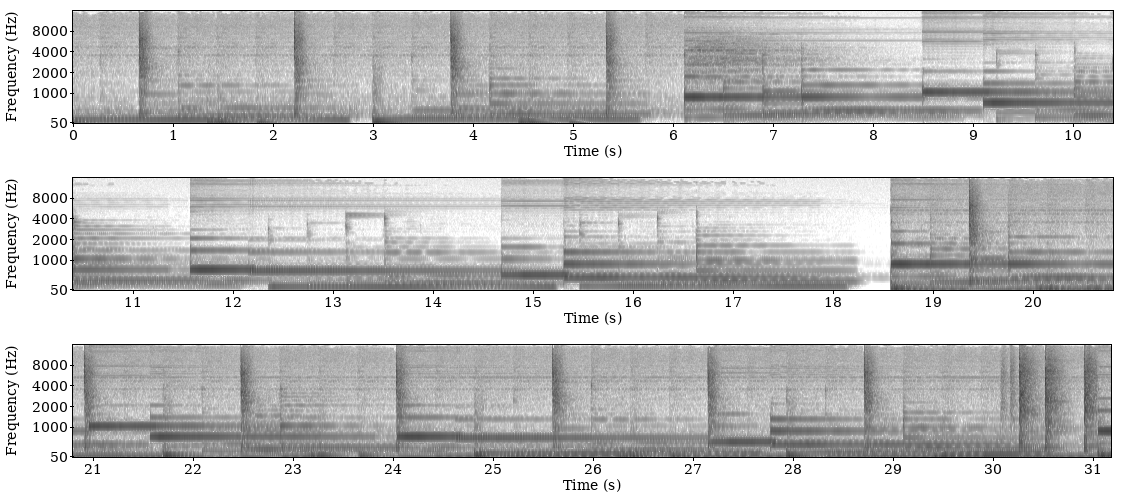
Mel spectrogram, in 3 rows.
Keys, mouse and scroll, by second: 4.5 e, 7.2 w, 7.3 middle click, 10.5 middle click, 14.0 alt+click, 16.1 middle click, 24.3-24.8 scroll up 2, 24.8 scroll up 1, 25.1 alt+middle click, 30.2 double click, 30.6 double click, 31.0 double click.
